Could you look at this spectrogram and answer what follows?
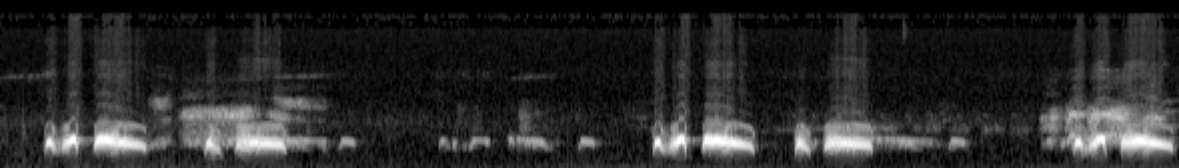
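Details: Spotted dove performing a full cooing sequence in the giọng thổ style, meant to rouse stubborn wild-caught doves into calling: paired low hooting coos with a rising-falling bend, separated by soft short notes, repeated in three bursts.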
